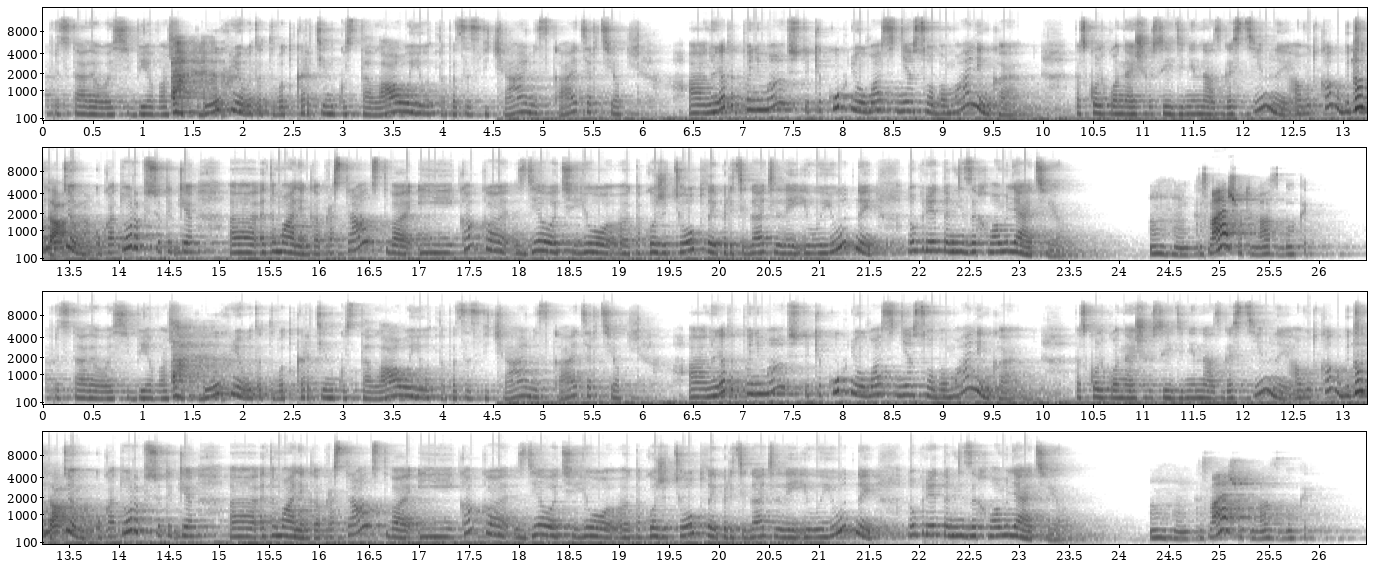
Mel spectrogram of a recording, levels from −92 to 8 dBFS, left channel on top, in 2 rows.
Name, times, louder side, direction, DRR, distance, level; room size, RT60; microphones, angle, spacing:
voice 1, 0.0-1.3 1.6-23.5, left 1 dB, 10° left, 6 dB, 0.6 m, -32 dB
voice 2, 1.3-1.7 13.1-13.7 14.5-14.7 24.3-25.9, left 4 dB, 60° left, 10 dB, 0.6 m, -28 dB
sound 1, 4.5-21.0, right 2 dB, 45° right, 0.6 m, -37 dB
10.0 x 8.1 x 7.4 m, 1.5 s
head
